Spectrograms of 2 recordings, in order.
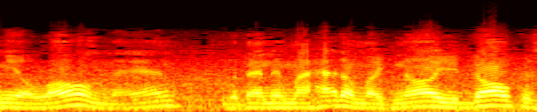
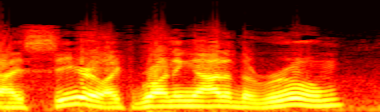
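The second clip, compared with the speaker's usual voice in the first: ordinary talk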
